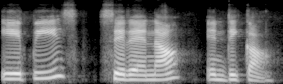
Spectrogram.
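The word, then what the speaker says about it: Apis cerana indica: So it will be pronounced as Apes Serena Indica.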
